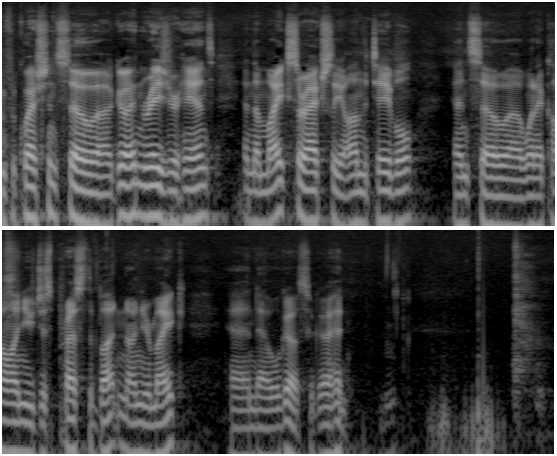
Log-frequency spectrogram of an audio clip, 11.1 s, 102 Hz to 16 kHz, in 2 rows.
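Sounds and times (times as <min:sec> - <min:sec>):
faint cough: 0:10.6 - 0:11.0.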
